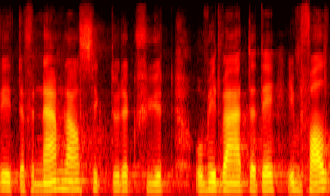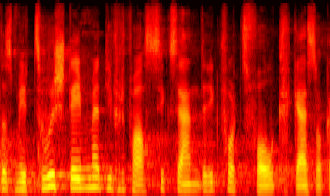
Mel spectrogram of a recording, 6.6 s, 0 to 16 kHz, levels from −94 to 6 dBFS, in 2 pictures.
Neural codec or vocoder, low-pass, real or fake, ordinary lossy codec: none; 14.4 kHz; real; Opus, 64 kbps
